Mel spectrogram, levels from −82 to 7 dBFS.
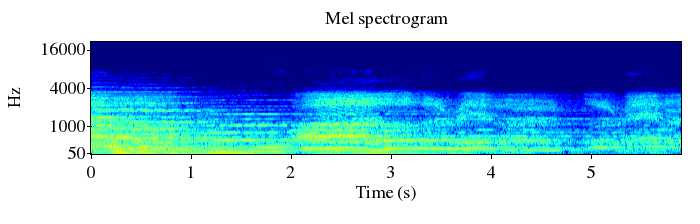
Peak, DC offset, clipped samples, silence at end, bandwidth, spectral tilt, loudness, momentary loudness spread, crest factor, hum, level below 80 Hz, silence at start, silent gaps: -14 dBFS; under 0.1%; under 0.1%; 0 s; 9.8 kHz; -7.5 dB/octave; -30 LUFS; 12 LU; 16 dB; none; -40 dBFS; 0 s; none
